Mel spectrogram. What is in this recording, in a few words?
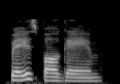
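"baseball game", British English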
